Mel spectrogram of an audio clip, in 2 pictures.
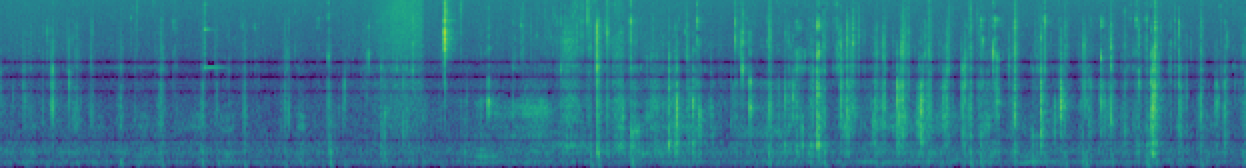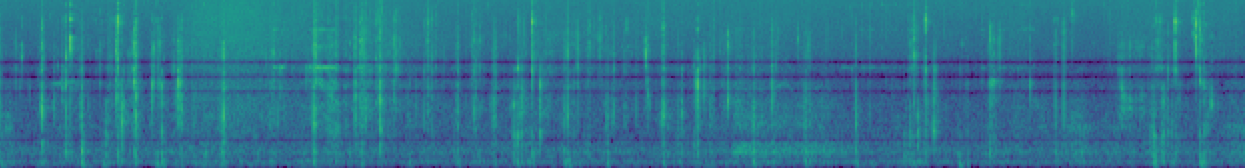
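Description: Close-up mouth sounds of a person chewing yellow stingray liver, with many irregular smacks and clicks.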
